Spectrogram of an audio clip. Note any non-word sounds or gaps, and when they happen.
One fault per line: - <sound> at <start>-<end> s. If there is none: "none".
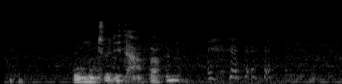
- laugh at 2.1-2.8 s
